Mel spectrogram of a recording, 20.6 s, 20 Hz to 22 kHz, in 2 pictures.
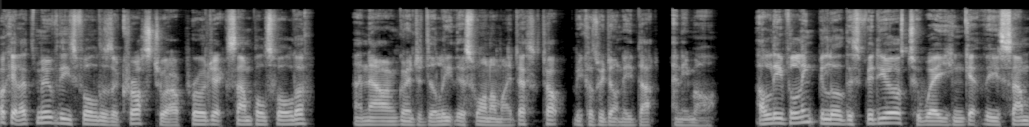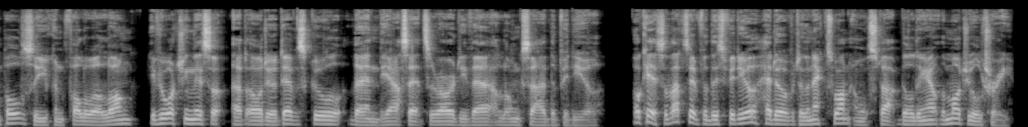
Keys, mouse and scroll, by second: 0.0-0.6 typing, 0.6 click, 1.4-3.3 drag, 3.7 click, 4.4 click, 4.9 click, 5.3 click, 7.7 click, 8.2 click.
